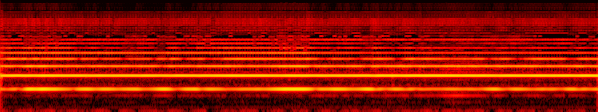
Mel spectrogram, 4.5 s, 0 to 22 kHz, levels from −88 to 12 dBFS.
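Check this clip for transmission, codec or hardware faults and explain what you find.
One codec fault runs through the whole music clip, and its likely cause is Opus compression. From start to finish, tones sound rough, grainy and noisy rather than clean. The bandwidth stays full, extending to about 20.1 kHz, so nothing is muffled. That texture fits Opus in its music (CELT) mode at a low rate near 24 kbps. Short of bits, the encoder keeps each band's energy but fills the fine detail with folded or noise-like content, and that detail loss is plainly audible here.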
